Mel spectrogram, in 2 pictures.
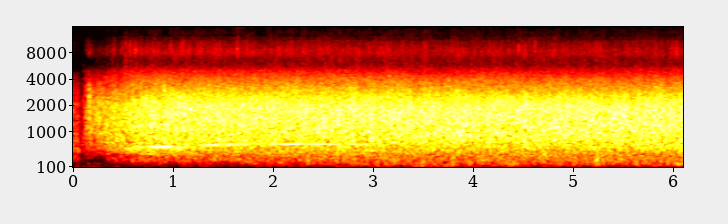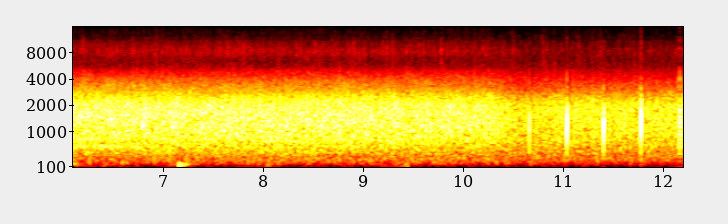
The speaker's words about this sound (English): Clap, clap, clap, clap, clap, clap, clap, clap, clap, clap, clap. I did good.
